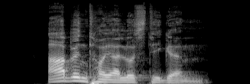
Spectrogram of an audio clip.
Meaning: strong dative masculine/neuter singular of abenteuerlustig
- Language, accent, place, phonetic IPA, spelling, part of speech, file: German, Germany, Berlin, [ˈaːbn̩tɔɪ̯ɐˌlʊstɪɡəm], abenteuerlustigem, adjective, De-abenteuerlustigem.ogg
